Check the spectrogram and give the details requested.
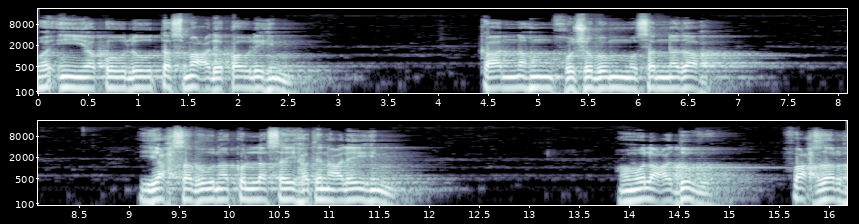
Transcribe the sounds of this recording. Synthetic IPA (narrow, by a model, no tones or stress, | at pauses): waʔɪnjɐquːluːt̪asmaʕlɪqɑwlɪɦɪm | kaʔnːaɦʊmxʊʃʊbmʊsanːad̪a | jaħsabuːnakʊlːasajɦat̪ɪnʕaleːɦɪm | hʊmʊlʕad̪ʊb | faħzˤɑɾɦ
